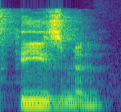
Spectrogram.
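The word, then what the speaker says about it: Theismann: I liked old Joe thyman thyman changed his name so he could win the Heisman you actually his original pronunciation was theeman yeah changed his name so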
